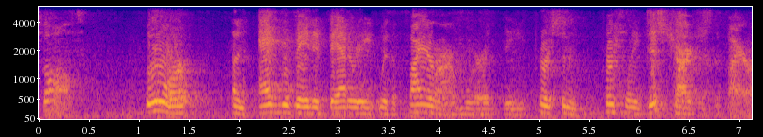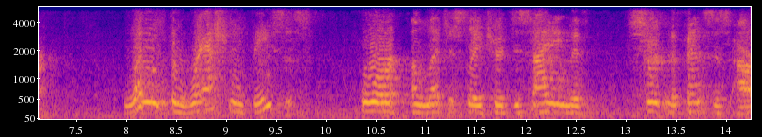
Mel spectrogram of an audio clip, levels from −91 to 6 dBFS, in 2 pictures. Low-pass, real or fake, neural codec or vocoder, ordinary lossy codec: 5.4 kHz; fake; vocoder, 44.1 kHz, 128 mel bands, Pupu-Vocoder; Opus, 32 kbps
